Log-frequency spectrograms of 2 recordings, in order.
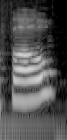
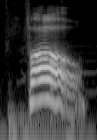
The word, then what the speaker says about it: faux: You would say fa or faux? Faux? Is it faux? Like... Oh... Oh, the X is silent.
